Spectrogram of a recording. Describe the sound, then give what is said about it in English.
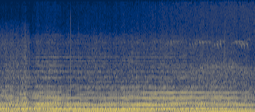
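Low engine rumble of a car as it drives away, a steady droning hum with a constant loudness throughout. “Larson watches as they drive away.”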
